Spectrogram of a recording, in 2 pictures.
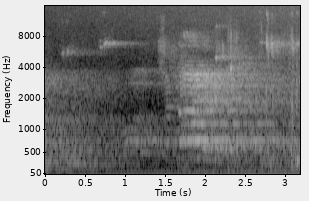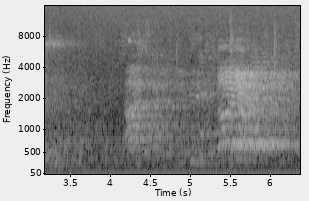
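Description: Players shouting to each other across an echoing indoor sports hall, with a few knocks of a futsal ball on the parquet floor.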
